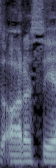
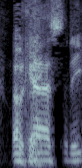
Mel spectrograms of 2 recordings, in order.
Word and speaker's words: Audacity: that that was yeah it's Odyssey I use uh is it Odyssey or audacity maybe audacity audacity yeah that's it audacity I thought I've been saying it wrong all this time I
